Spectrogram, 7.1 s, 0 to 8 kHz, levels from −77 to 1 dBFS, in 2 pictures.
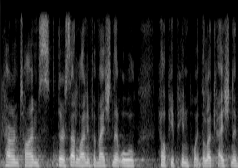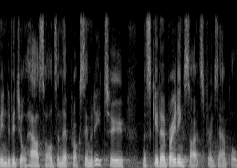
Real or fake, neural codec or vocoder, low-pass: real; none; 7.2 kHz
